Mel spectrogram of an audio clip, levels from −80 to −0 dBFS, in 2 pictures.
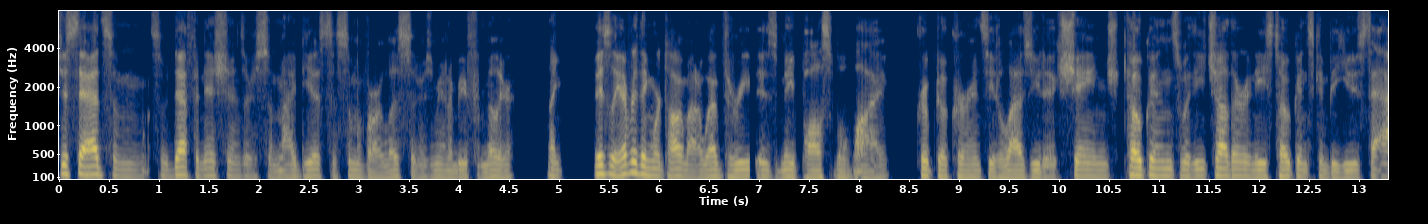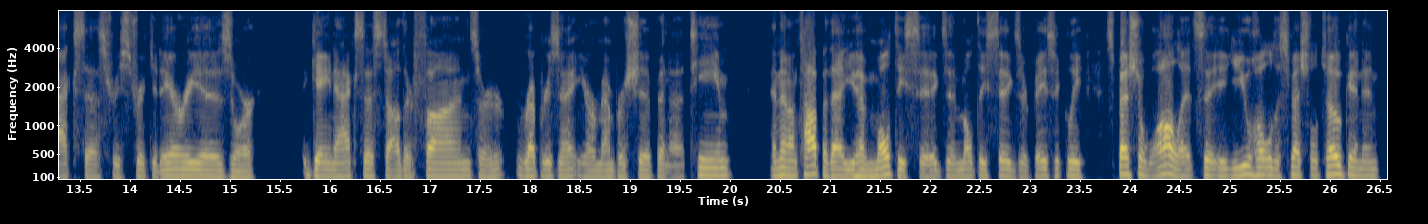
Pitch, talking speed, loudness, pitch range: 120 Hz, 195 wpm, -24 LUFS, 110-125 Hz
